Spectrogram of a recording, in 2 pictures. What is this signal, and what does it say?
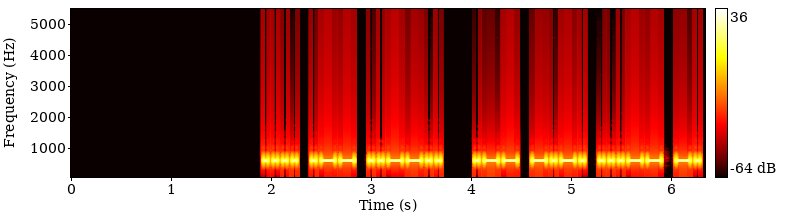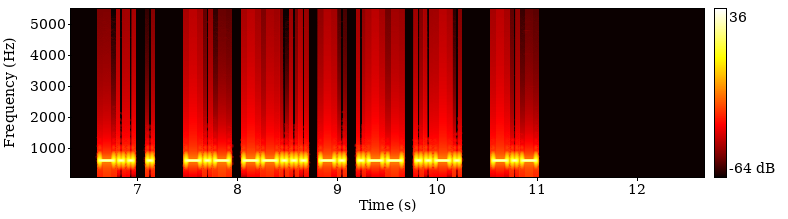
Morse code, heard as a keyed tone, about 25 wpm, 600 Hz. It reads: HW? WC3N DE K7NWF K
